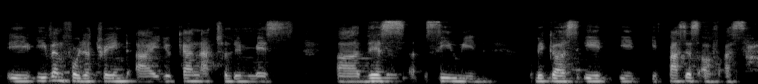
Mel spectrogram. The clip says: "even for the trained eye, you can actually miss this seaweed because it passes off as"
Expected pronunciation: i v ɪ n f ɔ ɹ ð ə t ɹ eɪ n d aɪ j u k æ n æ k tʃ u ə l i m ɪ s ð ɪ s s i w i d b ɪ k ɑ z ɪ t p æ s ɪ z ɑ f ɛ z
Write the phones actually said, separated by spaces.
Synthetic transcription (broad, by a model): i v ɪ n f ɔ ɹ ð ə t ɹ eɪ n d aɪ j u k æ n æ k tʃ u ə l i m ɪ s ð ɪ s s i w i d b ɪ k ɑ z ɪ t p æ s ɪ s ɑ f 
